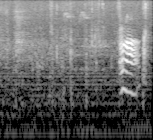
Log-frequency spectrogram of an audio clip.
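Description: A baby making one short, high-pitched, wavering coo near the end.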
